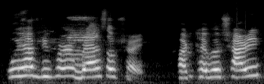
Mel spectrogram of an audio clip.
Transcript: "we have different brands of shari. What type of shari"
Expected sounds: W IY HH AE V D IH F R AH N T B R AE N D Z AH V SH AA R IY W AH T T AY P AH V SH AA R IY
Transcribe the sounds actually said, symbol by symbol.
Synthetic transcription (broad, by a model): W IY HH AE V D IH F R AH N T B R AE N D S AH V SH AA R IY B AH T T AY B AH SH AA R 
